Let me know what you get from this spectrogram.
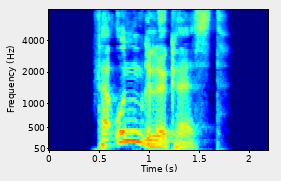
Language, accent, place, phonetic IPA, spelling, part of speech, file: German, Germany, Berlin, [fɛɐ̯ˈʔʊnɡlʏkəst], verunglückest, verb, De-verunglückest.ogg
- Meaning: second-person singular subjunctive I of verunglücken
